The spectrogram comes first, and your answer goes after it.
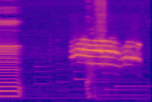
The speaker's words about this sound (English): Gatto. Hello, cat.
